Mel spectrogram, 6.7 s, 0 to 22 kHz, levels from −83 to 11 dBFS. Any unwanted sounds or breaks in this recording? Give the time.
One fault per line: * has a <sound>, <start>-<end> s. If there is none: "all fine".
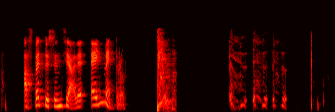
* has a thud, 3.2-3.6 s
* has a cough, 4.6-5.8 s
